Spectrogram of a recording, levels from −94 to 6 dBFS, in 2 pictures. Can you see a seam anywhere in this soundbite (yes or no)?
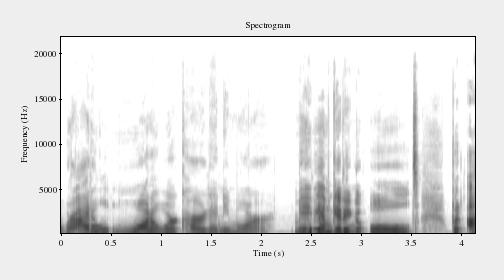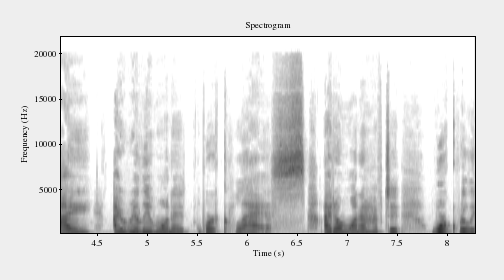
yes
